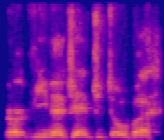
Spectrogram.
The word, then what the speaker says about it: Jandiroba: We got Marina Rodriguez taking on Virna Jandiroba.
